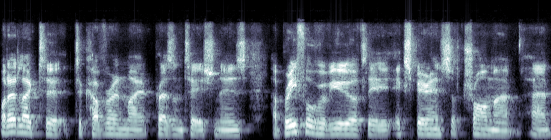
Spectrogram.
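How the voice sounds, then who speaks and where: Speaking fairly quickly, a man with a Northern Irish accent keeps to a medium pitch. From Northern Ireland. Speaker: mental health professional, academic centre director. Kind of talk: webinar presentation.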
